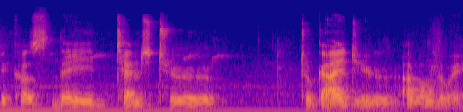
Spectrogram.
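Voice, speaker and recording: A man with a South African accent, fairly low-pitched, at a very slow pace. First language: Northern Sotho. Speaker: leadership consultant. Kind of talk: interview. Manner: reflective, with frequent hesitations.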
